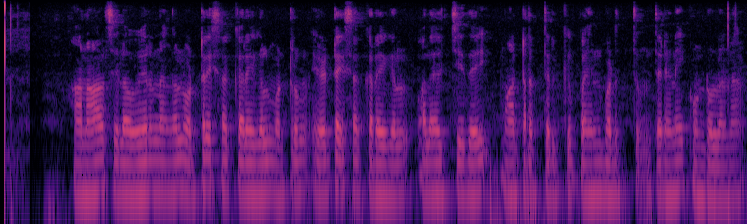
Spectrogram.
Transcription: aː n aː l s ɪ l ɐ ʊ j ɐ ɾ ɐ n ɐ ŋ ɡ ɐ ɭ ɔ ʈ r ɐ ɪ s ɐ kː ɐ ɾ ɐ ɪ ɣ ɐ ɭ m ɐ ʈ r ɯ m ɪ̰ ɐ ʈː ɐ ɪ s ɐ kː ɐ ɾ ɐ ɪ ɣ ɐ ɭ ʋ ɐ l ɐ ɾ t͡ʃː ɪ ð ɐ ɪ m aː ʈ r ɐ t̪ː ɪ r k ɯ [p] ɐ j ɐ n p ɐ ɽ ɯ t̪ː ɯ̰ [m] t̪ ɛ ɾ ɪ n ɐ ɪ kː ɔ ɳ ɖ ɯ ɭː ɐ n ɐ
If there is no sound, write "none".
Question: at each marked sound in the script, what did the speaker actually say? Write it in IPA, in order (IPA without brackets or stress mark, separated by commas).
p, m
